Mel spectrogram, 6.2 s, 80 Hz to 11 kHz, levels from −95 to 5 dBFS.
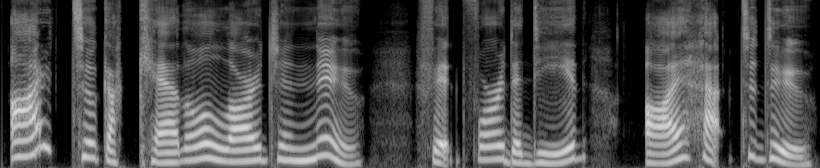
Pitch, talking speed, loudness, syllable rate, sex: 235 Hz, 145 wpm, -18 LUFS, 3.6 syllables/s, female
